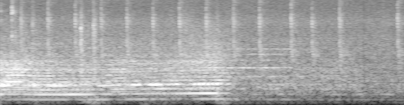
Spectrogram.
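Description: A man's voice humming one steady low note for a little over two seconds, with light clicks from a computer keyboard and mouse scattered through it.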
